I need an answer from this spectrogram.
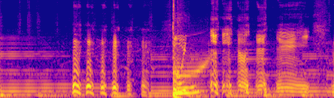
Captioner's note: laughing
